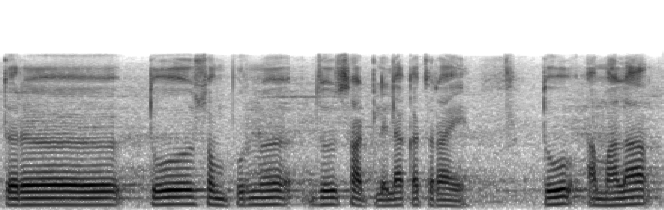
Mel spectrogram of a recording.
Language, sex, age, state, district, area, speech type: Marathi, male, 18-30, Maharashtra, Kolhapur, urban, spontaneous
